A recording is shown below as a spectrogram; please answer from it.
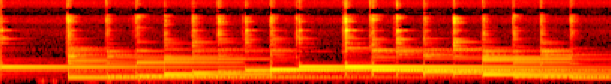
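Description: Steel tongue drum with nine tongues around a central tongue, played with the fingertips one tongue at a time, about three notes a second, alternating hands. The notes step up in pitch and then back down, each ringing on and overlapping the next.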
